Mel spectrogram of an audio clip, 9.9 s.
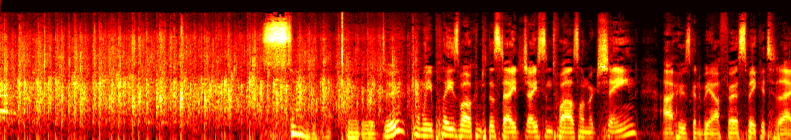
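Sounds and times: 
audience applause: 0.0 - 5.5
speech: 3.6 - 9.8.

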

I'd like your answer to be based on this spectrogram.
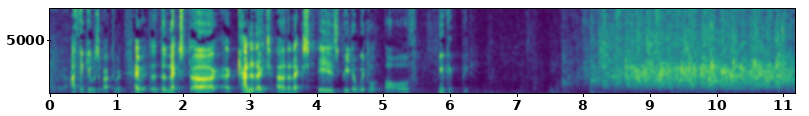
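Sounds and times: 
speech: 0.3 - 6.4
audience clapping: 7.6 - 11.1.

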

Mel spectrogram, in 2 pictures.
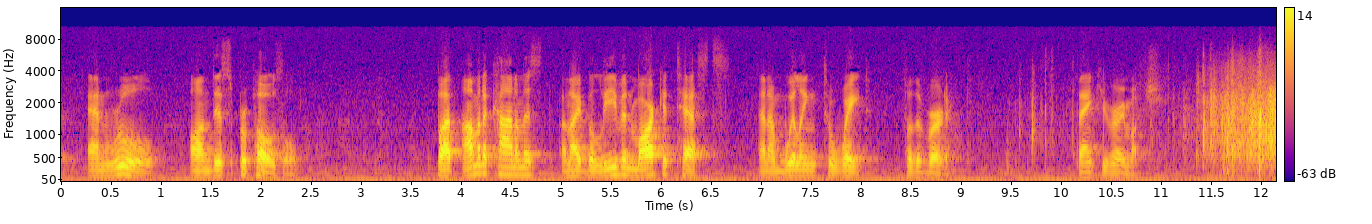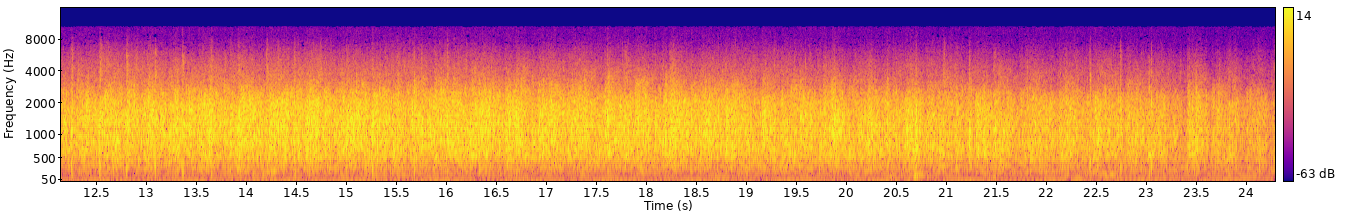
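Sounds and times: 
speech: 0.3 - 2.5, 3.8 - 9.0, 10.2 - 11.0
large audience applause: 11.2 - 24.2.

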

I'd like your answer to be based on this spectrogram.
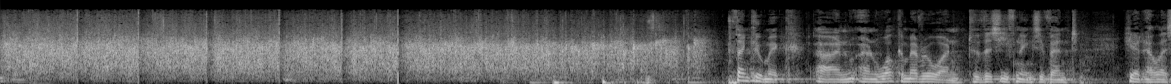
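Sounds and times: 
audience applause for a debate speaker at LSE: 0.0 - 7.2
speech: 7.4 - 11.7.

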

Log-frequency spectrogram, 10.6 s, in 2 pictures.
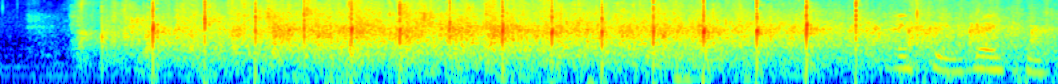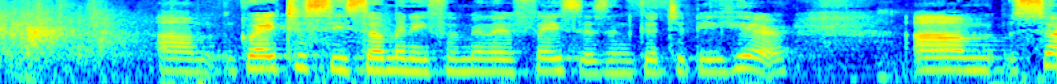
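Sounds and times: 
audience applause: 0.4 - 5.9
speech: 4.5 - 5.5, 6.1 - 10.5.

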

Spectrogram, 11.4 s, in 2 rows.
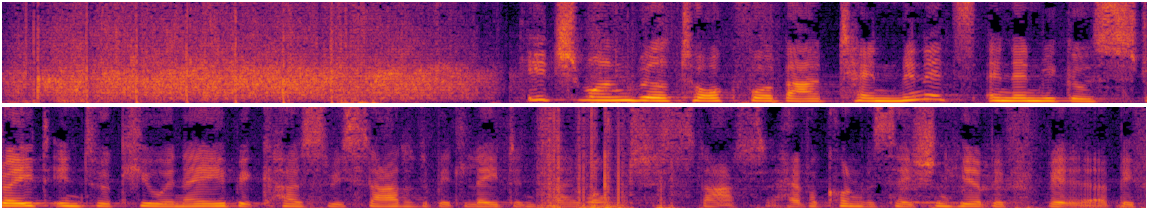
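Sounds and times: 
audience applause welcoming a panel of speakers: 0.0 - 2.5
speech: 2.6 - 11.4.

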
